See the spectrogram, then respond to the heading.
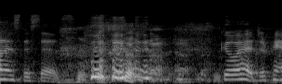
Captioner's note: laughter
